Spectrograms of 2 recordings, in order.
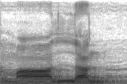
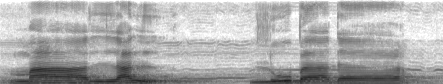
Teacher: بعض مسلمان اس حرف کو پڑھ دیتے ہیں مالن، یہ بالکل غلط ہے، بلکہ لام کو آگے لام مشدد کے ساتھ ملائیں گے اور پر پڑھیں گے مالل لبدا۔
